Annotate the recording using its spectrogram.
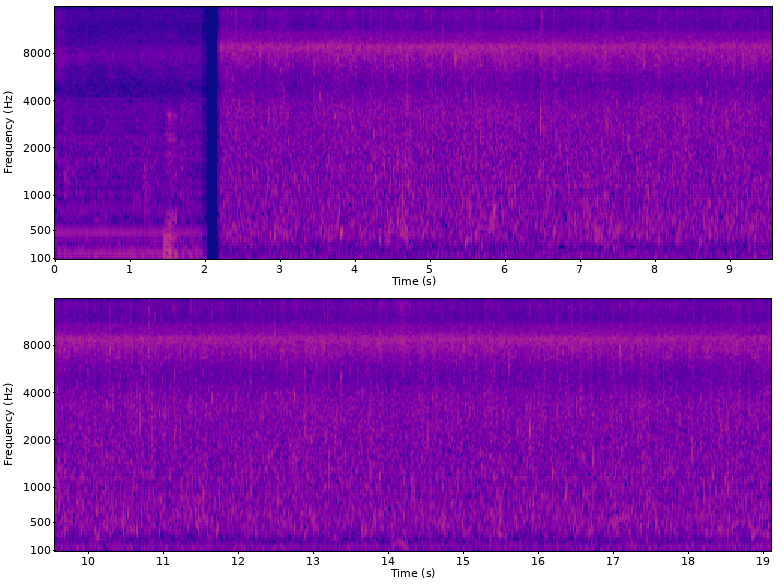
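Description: Steady rush of a small, fast-flowing stream, starting suddenly about two seconds in. Before it, a low electrical hum.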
